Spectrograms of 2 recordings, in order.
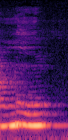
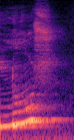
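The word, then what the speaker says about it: nous: del plural que sería nu y Vu tenemos que acordarnos de que Esas últimas eses no se van a pronunciar O sea no vamos a decir ni nus ni bus con la excepción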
